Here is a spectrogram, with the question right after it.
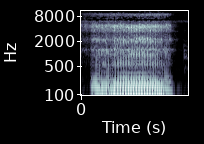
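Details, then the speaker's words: Person snoring during sleep: a single low, rattling, buzzing breath noise lasting over a second; snoring. "আপনি কি কখনো ভেবে দেখেছেন কিছু মানুষ ঘুমানোর সময় নাক ডাকে"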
